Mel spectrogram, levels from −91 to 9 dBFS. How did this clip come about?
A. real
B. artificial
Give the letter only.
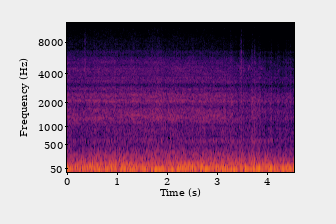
A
